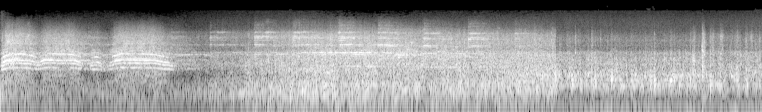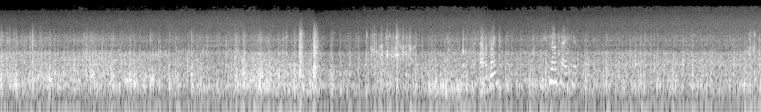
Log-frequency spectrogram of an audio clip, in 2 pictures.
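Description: Train whistle blowing two short blasts, then the steady rumble and rhythmic clatter of a train running along the track.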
